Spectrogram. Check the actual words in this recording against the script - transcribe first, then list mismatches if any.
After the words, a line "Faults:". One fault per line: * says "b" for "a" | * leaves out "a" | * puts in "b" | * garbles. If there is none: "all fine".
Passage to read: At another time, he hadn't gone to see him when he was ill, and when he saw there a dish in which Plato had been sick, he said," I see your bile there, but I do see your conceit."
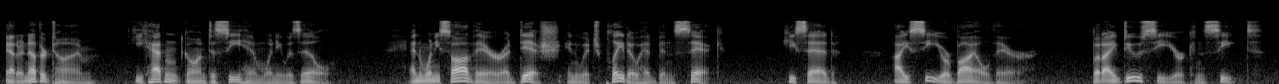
At another time, he hadn't gone to see him when he was ill, and when he saw there a dish in which Plato had been sick, he said," I see your bile there, but I do see your conceit."
Faults:
all fine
